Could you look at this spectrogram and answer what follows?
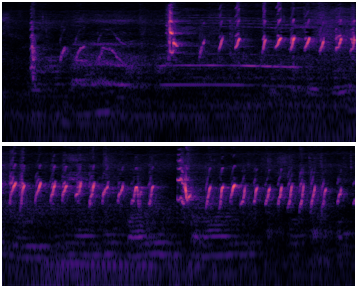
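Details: Cucak kombo song of the besetan and tembakan type, played to coax other birds into singing: opening slurred whistles and a long thin tone, then a steady, fast series of sharp high chirps, briefly broken by a loud note.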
